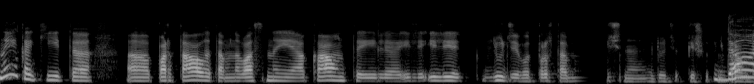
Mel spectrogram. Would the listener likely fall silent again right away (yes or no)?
no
